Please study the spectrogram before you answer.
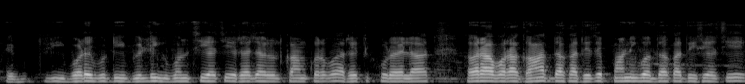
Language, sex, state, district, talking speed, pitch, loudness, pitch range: Halbi, male, Chhattisgarh, Bastar, 145 wpm, 145 Hz, -26 LUFS, 145-150 Hz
